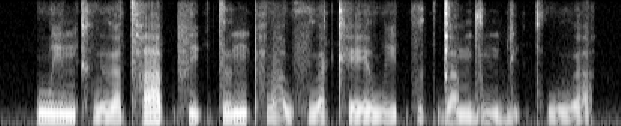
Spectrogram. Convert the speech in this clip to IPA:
wi˧nkʰlɯ˩˦a̯tʰaː˥˩p̚ fi˥˩ʔtɯ˥˩ŋpʰla˩˦wfu˦˥a̯ kʰeː˥˩wiː˥˩t̚fɯ˥˩k̚ da˦˥mdu˧nbi˨˩ʔ kʰwu˧a̯

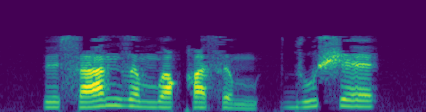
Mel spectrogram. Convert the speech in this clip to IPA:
ʏsa nzɐmoqesəm | duʃɛ

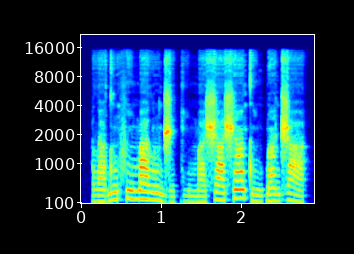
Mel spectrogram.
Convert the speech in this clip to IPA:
la˨dũ˧ fĩ˧ma˧ lũ˧d͡ʒe˨ki˨ ma˨ ʃa˧ʃã˦ tĩ˧ɡ͡bã˦ d͡ʒa˦˨

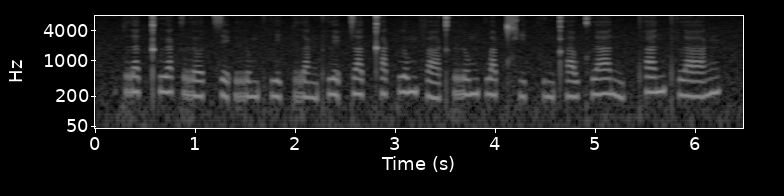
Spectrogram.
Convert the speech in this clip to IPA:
pra˦˥t̚kʰɯ˦˥a̯ krɤː˨˩t̚se˨˩ʔro˩˦m pʰli˨˩t̚pra˨˩ŋpʰle˦˥ʔ taː˦˥t̚kʰa˦˥k̚plo˥˩mfaː˩˦ kʰro˥˩mkwa˥˩p̚t͡ɕʰi˨˩t̚ fɯ˨˩ŋpʰa˧wkʰla˥˩n | pʰa˦˥npʰla˩˦ŋ

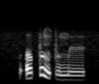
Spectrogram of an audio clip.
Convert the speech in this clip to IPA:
ʔo˧˥ pu˥˨ŋpu˩mɯː˩

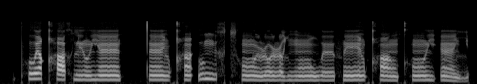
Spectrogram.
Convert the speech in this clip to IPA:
pʰoj qʰəːxlʲõːjɛ̃ː tːɛ̃ːʎqʰẽʔu ŋyxt͡sʰõːɭo ɭɔʎŋõːwøːfẽːʎ qʰõːkʰõːjʔɛ̃ʎ

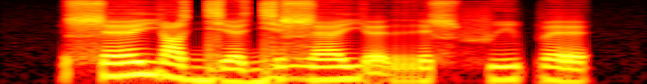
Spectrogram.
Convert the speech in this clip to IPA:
ɬɛjɑ dʲæ dʲɜɮæjɛ̰ rɪɬfipɛ

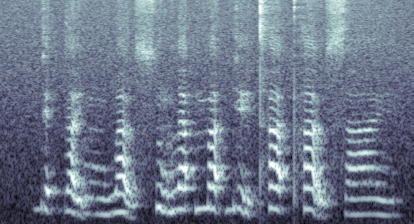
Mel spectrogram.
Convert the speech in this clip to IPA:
ɡɛ˦ʔ ɡa̰˦˨ɪ̯lũ˨wa̰˦˨ʊ̯ sũ˦˨lä˦ʔ mä˦ʔɡḛ˦˨ɪ̯tʰä˦ʔpʰa̰˦˨ʊ̯ sa˦ɪ̯

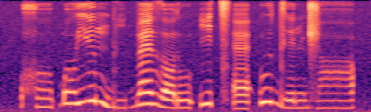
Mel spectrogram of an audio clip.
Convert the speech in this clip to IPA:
xɔ̤˩ɓɔ̤˦jɪ˥ mbi̤˩bæ˦ðɔ˩ ɾu˩ʔi˥t͡sʼæ˩ ʔu˥dʱɪ˩nd͡ʒɑ̤˨

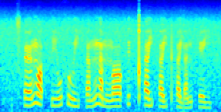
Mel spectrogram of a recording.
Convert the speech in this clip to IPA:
t͡sʰœː˨˥ŋɔː˨t̚fiː˨˥w fuː˨j hɐ˨˥mŋɐ˨m ŋɔː˨kɪ˥k̚ pʰɐ˧jhɐ˨˥jpʰɐ˨˩j ɐ˧n he˨j

